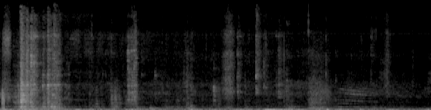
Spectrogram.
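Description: Rustling and light clicks of hands handling the wiring and plastic parts inside an opened gas fan heater, loudest just after the start.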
